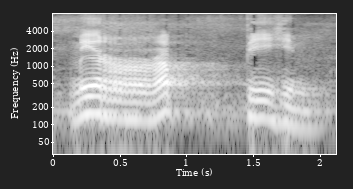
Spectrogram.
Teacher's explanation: Jadi nun sukun bertemu dengan huruf ro. Jadi nunnya itu dianggap tidak ada jika dibaca. Tulisannya min rabbihim. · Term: idgham bila gunah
